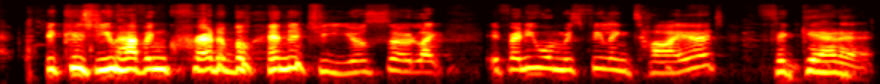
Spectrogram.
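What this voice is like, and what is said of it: English accent, London. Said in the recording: “You got an accent... I'm originally from England... So, London, but in London, I'm from Wimbledon.”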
